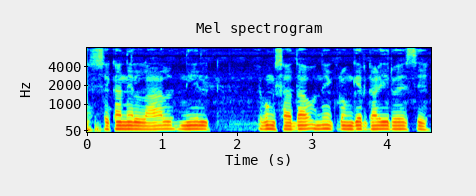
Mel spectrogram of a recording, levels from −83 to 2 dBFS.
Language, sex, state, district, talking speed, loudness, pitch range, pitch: Bengali, male, Assam, Hailakandi, 115 wpm, -16 LUFS, 115-125 Hz, 120 Hz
